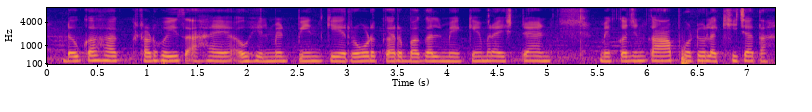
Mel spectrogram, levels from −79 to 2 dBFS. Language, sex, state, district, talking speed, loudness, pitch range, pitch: Chhattisgarhi, female, Chhattisgarh, Sarguja, 150 wpm, -22 LUFS, 190-200 Hz, 195 Hz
